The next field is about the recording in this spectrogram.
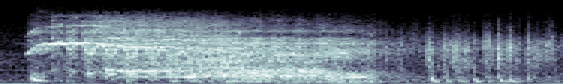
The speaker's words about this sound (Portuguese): Mas o que é com esses cavalos?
